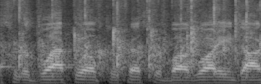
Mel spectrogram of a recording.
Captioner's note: applause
